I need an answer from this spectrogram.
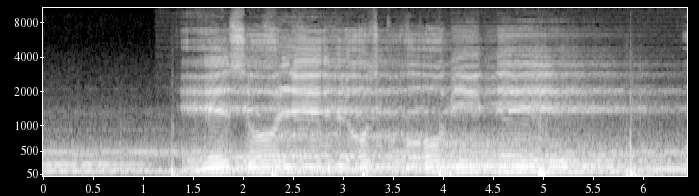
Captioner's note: chanting in foreign language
